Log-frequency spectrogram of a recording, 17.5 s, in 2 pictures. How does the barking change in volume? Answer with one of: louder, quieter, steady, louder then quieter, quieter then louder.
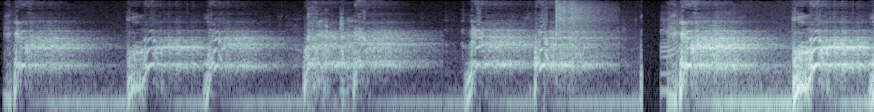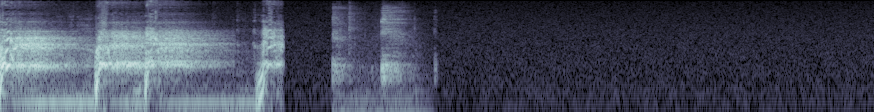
louder then quieter.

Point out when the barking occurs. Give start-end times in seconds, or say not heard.
0.0-11.6.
